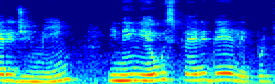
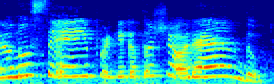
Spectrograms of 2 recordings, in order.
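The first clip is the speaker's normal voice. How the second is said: high, wailing mock despair; desperate outburst; 8 semitones higher than usual. Acting out a crying woman who can't explain why, desperate. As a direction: act out despairing confusion, pitched way up. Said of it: "ela se desespera".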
